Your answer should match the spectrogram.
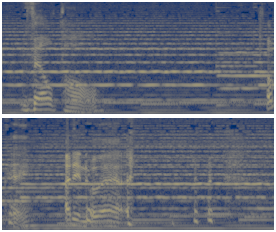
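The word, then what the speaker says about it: Weltall: If you want to pronounce Well, right, it is German. So, the W is a V. So, Velpal.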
